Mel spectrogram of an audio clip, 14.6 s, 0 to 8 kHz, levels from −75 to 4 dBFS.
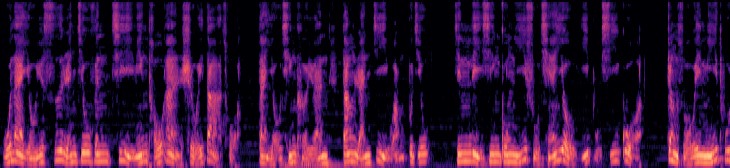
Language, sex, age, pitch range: Chinese, male, 50-69, 105-150 Hz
